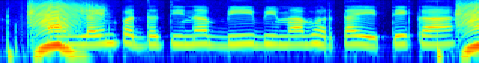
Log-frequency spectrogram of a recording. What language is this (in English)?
Marathi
